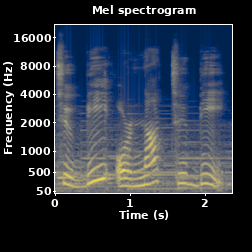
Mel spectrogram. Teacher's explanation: the first syllable is unstressed the second one is stressed for example to be or not to be unstressed stressed unstressed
